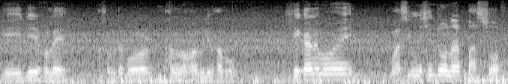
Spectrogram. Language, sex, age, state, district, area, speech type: Assamese, male, 45-60, Assam, Golaghat, urban, spontaneous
